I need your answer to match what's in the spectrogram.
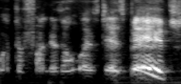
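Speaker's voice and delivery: high, hushed half-whisper, under the breath. Retelling a half-whispered question to a companion: retelling a half-whisper. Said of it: "So I'm whispering Miss Pam".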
